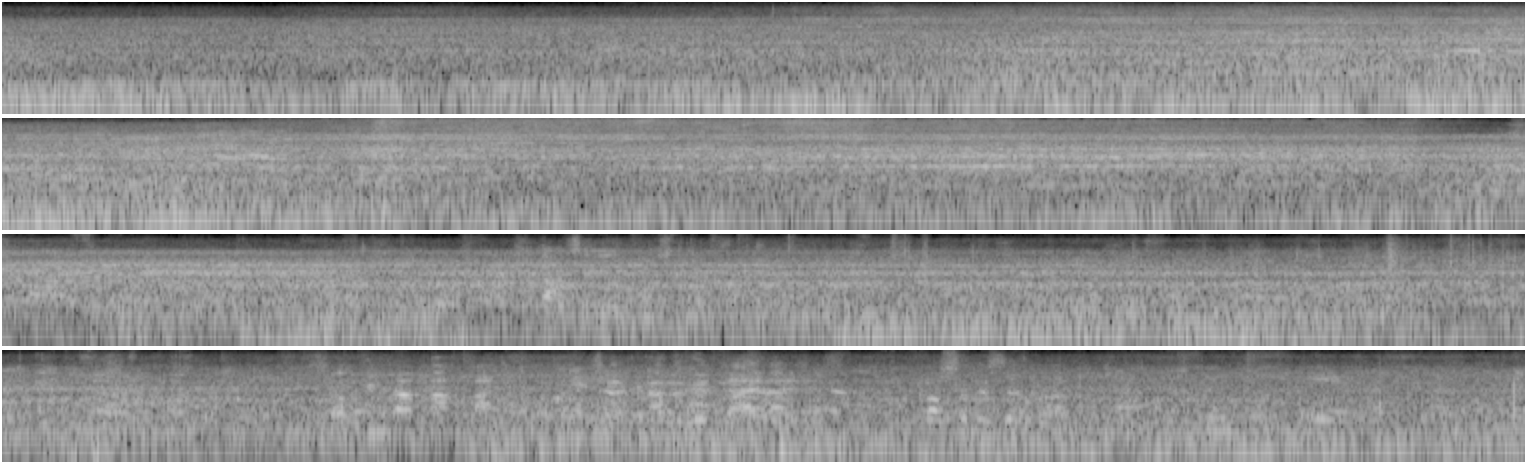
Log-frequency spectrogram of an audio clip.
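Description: Busy street ambience: road traffic running past, heaviest in the first half, under the chatter of many people talking nearby.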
